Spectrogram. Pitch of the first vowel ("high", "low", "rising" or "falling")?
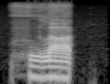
low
